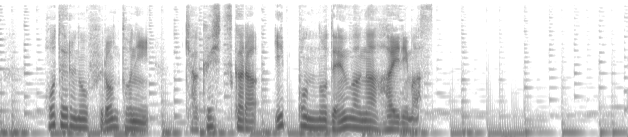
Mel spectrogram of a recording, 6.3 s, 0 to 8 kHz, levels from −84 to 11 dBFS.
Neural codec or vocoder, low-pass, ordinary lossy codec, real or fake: none; 7.2 kHz; none; real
